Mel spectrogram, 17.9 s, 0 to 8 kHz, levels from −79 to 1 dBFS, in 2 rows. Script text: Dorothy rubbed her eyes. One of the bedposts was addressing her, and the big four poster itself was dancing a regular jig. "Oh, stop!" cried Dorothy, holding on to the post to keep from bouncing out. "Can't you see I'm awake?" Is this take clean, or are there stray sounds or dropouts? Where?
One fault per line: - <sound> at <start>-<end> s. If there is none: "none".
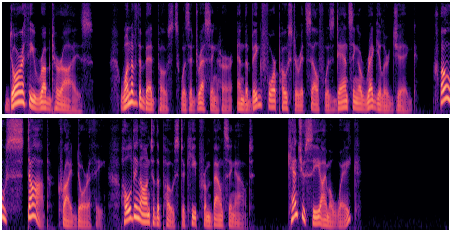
none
